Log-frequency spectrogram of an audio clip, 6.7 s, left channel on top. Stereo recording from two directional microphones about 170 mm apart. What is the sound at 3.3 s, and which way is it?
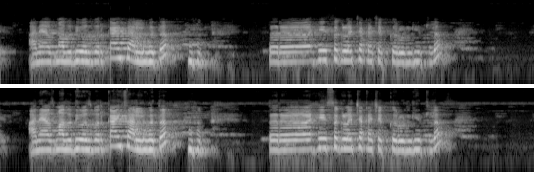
A woman's voice, 15° right (ahead or behind).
